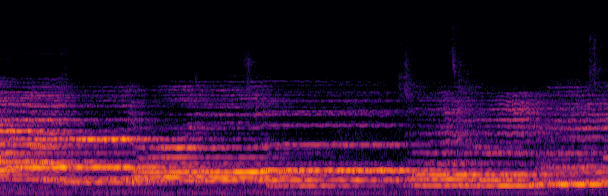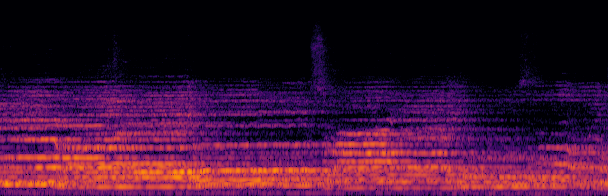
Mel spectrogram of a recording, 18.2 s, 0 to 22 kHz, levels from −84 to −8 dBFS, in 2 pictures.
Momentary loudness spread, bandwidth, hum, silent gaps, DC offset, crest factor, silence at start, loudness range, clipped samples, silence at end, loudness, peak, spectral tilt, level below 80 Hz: 7 LU; 11.5 kHz; none; none; under 0.1%; 14 dB; 0 s; 4 LU; under 0.1%; 0 s; -33 LUFS; -18 dBFS; -7 dB/octave; -64 dBFS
